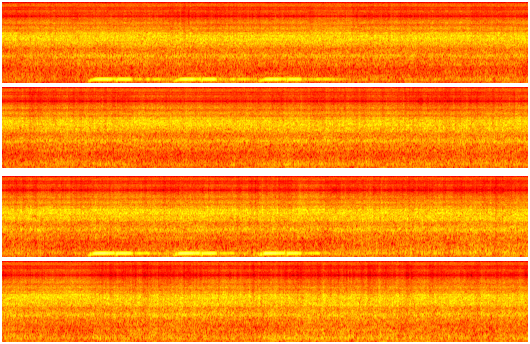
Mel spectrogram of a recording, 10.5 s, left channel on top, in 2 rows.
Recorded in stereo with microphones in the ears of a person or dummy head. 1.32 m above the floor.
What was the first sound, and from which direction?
A phone buzzing, 70° right (ahead or behind).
